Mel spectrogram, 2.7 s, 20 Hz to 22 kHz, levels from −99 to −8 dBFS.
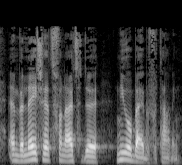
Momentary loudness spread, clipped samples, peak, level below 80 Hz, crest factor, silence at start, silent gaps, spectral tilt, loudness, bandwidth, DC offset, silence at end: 10 LU; under 0.1%; -10 dBFS; -76 dBFS; 16 dB; 0.15 s; none; -5 dB/octave; -27 LUFS; 11.5 kHz; under 0.1%; 0.1 s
